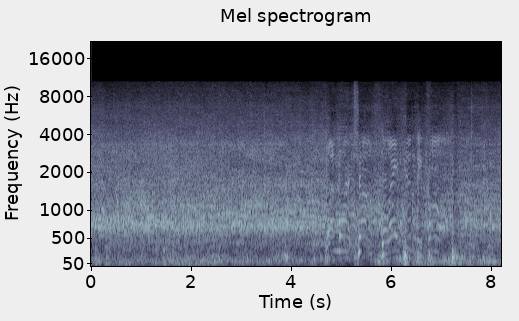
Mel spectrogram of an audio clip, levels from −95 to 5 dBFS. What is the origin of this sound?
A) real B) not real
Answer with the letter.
B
